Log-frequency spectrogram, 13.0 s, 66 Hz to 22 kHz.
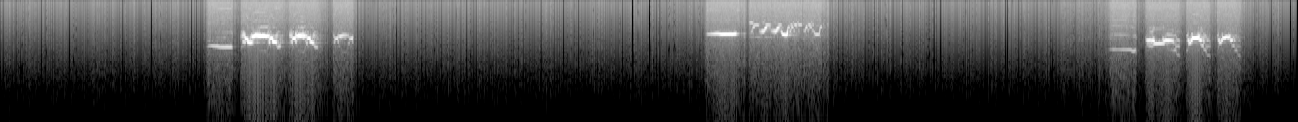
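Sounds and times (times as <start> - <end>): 
bird giving high twittering calls: 2.1 - 3.5, 7.1 - 8.2, 11.2 - 12.4.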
